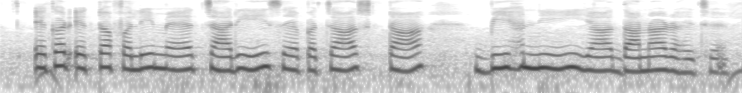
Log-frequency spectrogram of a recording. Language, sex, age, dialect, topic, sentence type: Maithili, female, 25-30, Eastern / Thethi, agriculture, statement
